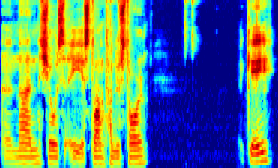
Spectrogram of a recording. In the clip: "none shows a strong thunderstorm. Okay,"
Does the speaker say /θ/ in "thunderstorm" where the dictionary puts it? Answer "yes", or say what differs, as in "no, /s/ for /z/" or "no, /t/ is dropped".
no, /t/ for /θ/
